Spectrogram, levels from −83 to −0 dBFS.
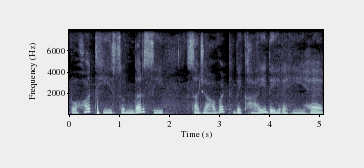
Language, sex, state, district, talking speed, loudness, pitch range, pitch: Hindi, female, Madhya Pradesh, Katni, 105 wpm, -22 LUFS, 160-190 Hz, 175 Hz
